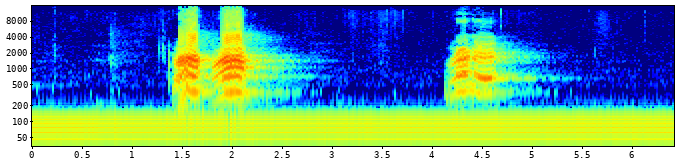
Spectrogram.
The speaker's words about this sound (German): Oh, das ist sicher wieder die Krähe, die man ruft.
